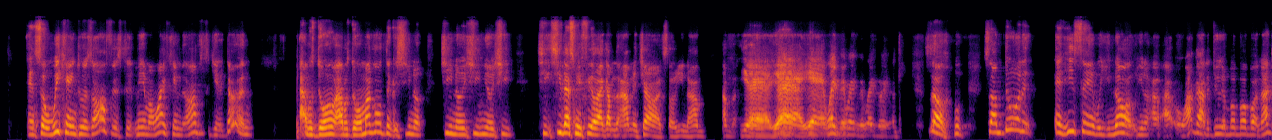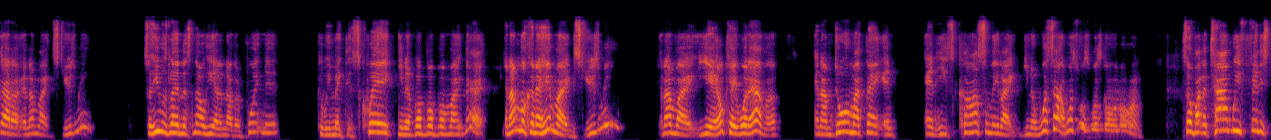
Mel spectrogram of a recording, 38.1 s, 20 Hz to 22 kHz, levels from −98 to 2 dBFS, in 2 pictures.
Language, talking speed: English, 250 wpm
